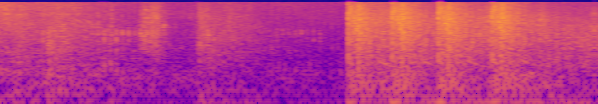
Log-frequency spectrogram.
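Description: Gunfire in the video game Mass Effect: a quieter, rumbling stretch gives way abruptly to a loud, dense run of rapid shots and booms that continues steadily to the end, with no talking.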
